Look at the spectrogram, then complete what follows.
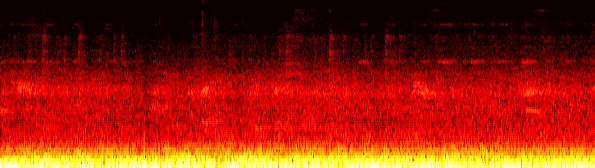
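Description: Steady low rumble on the open deck of the ferry MV Armorique under way, the ship's machinery mixed with wind buffeting the microphone.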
